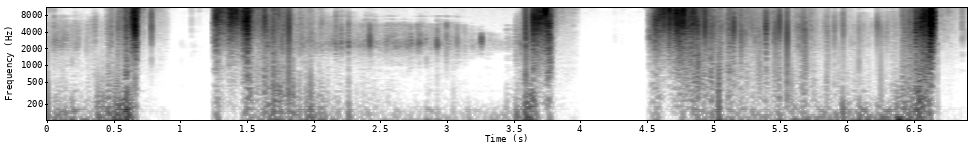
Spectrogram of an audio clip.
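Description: Fingertips repeatedly press a small black plastic cylinder into a white polyethylene foam block. The result is dense, close crackling and creaking with a heavy low-end rumble and bright edges. It comes in long bursts separated by brief silences.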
